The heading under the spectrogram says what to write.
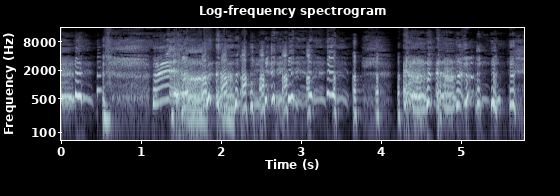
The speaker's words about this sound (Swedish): Oj, nej. Nu kommer hosta.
